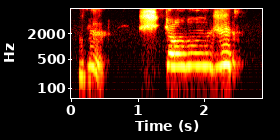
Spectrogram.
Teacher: 生 is very high, and when you're tired, you just go down for 日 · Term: fourth tone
